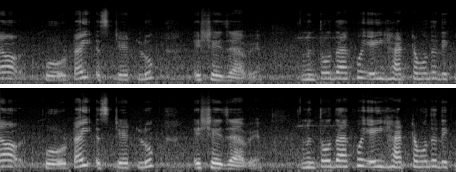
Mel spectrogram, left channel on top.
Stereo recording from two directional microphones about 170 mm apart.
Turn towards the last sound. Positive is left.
turn(degrees=-30)  # may be behind; listen again after turning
